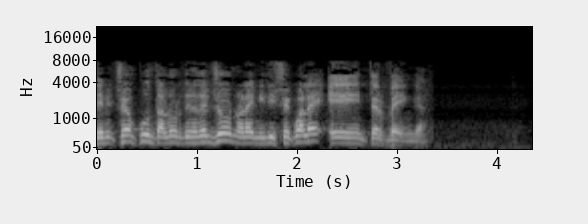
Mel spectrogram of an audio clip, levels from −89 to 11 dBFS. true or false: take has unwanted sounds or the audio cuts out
false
